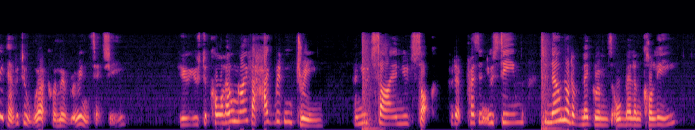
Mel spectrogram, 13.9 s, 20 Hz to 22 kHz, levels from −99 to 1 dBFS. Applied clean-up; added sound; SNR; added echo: none; Gunshot, gunfire; 17 dB; none.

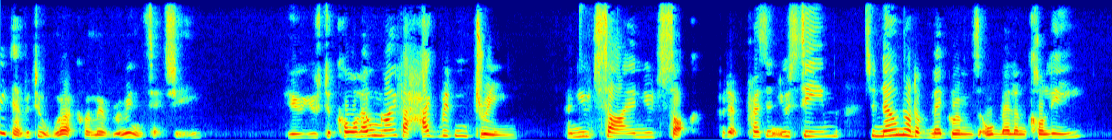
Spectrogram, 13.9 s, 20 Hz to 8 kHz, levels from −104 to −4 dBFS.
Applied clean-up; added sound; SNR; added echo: neural mask model Resemble Enhance denoiser.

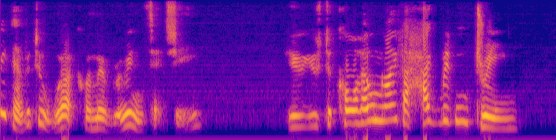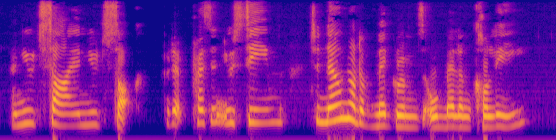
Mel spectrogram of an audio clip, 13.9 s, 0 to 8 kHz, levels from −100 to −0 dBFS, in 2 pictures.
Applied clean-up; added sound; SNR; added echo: none; none; none; none.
